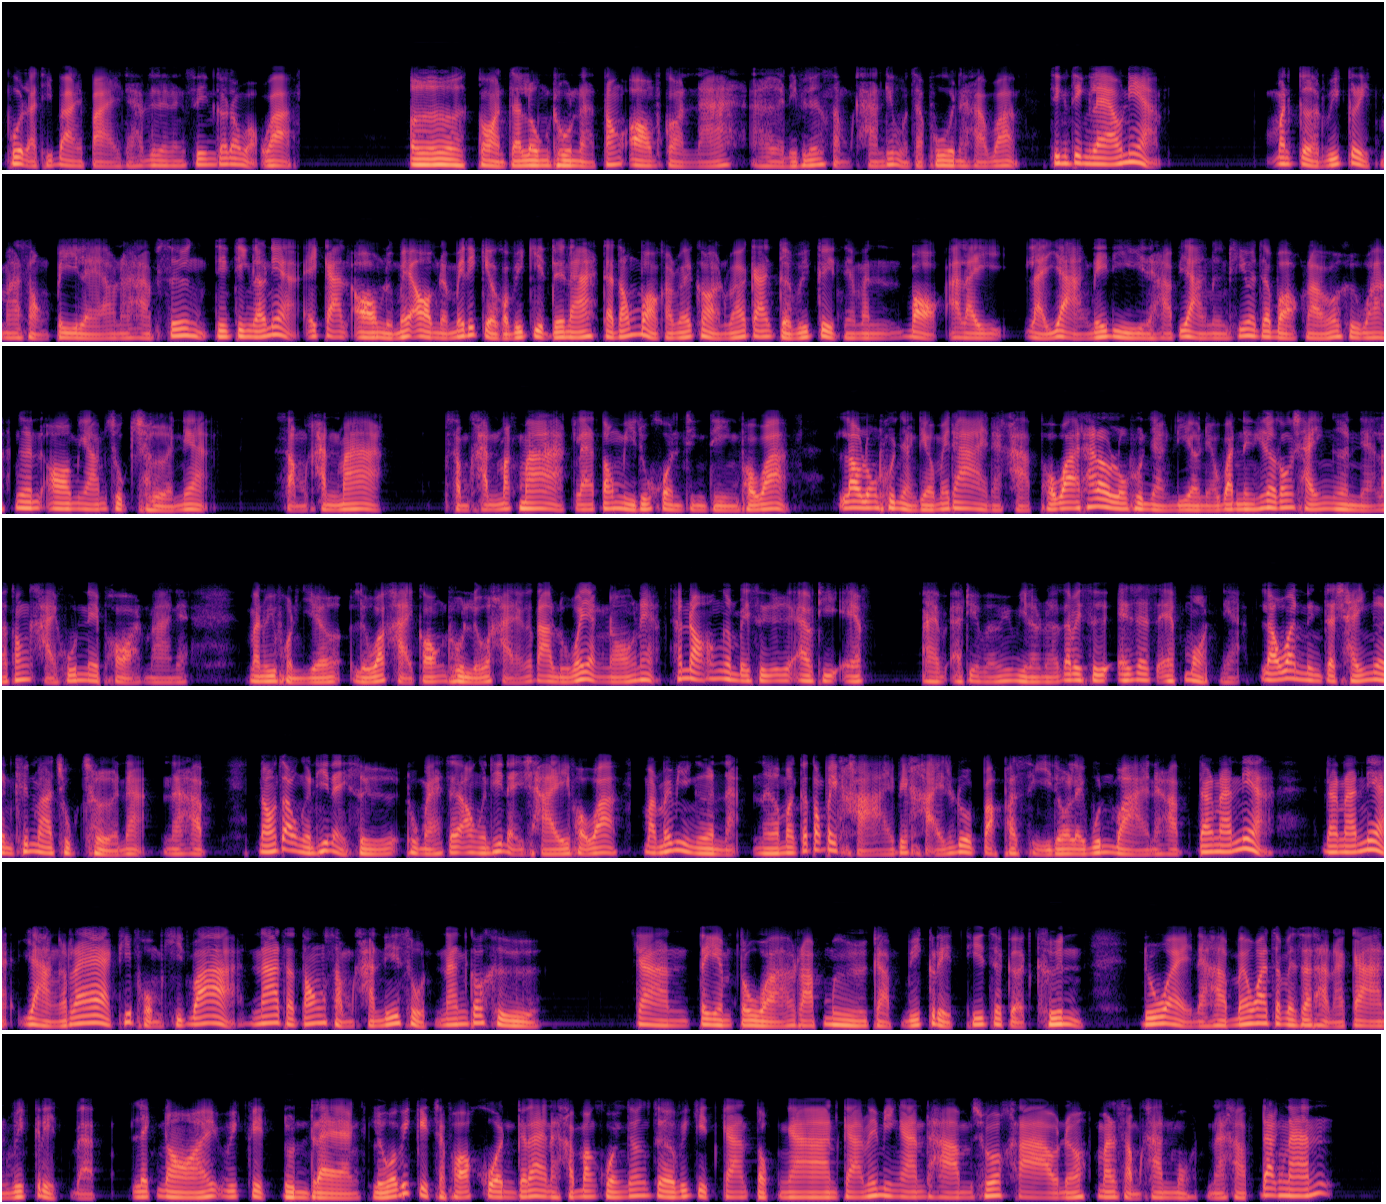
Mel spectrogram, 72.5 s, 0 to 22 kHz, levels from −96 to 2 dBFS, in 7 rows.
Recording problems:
high frequencies cut off; severe; nothing above 4 kHz

